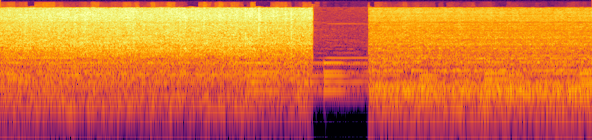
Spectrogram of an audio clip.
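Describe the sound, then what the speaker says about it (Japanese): Burdock and carrot roasting on a stove, a loud broadband sizzle and hiss that cuts out abruptly for a moment and then resumes slightly quieter. "ごぼうと人参はストーブでローストしていきます"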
